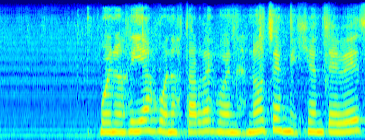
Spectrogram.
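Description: A woman speaks clearly and with animation.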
